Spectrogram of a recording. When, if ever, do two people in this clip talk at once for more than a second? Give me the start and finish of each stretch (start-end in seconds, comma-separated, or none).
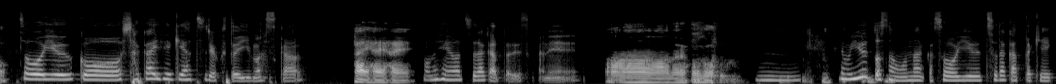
none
